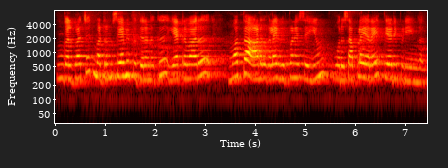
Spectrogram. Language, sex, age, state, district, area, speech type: Tamil, female, 60+, Tamil Nadu, Cuddalore, rural, read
